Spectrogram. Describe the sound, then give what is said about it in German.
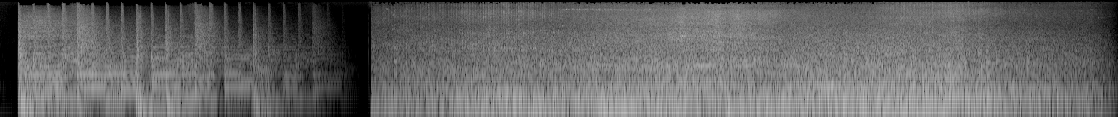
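After a short burst of music, a steady, loud roar of city car traffic takes over, with masses of cars crawling through the city, continuous engine rumble and passing vehicles, and no one speaking. “Die Massen an Autos, die sich durch die Stadt quälen, die schlechte Luft oder der ständige Autolärm.”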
